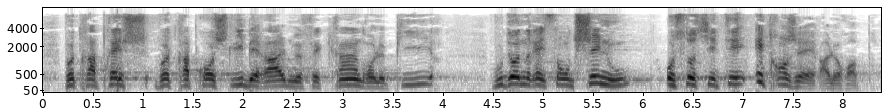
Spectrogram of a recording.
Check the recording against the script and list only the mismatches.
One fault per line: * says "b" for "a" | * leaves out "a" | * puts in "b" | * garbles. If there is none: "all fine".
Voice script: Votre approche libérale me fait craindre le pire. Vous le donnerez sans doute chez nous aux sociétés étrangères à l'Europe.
* leaves out "le"
* leaves out "doute"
